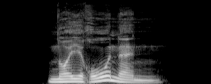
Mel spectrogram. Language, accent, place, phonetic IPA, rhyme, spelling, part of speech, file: German, Germany, Berlin, [nɔɪ̯ˈʁoːnən], -oːnən, Neuronen, noun, De-Neuronen.ogg
- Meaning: plural of Neuron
